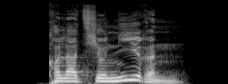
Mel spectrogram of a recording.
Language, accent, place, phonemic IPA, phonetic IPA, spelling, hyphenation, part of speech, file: German, Germany, Berlin, /kɔlatsi̯oˈniːʁən/, [kɔlat͡si̯oˈniːʁən], kollationieren, kol‧la‧ti‧o‧nie‧ren, verb, De-kollationieren.ogg
- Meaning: to collate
